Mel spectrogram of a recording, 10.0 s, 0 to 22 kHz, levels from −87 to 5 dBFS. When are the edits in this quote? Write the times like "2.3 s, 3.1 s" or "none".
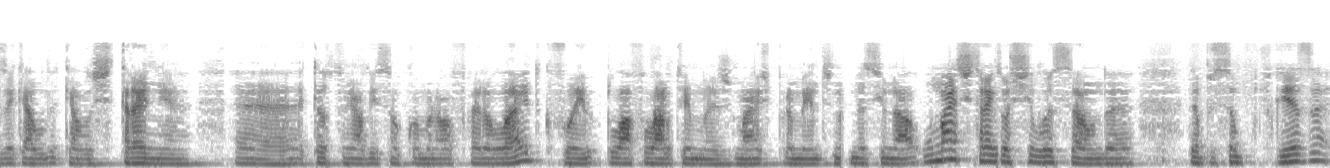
1.7 s, 2.5 s, 3.0 s, 4.5 s, 5.0 s, 6.3 s, 7.5 s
